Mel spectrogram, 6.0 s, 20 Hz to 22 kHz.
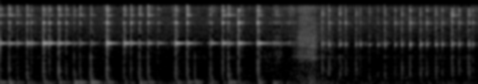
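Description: Fingernails of both hands tap rapidly and unevenly on a hollow white ceramic mug with a handle resting on a blanket, producing bright, short clicky ticks with a faint high ring near 2.7 kHz. Partway through, a brief soft hiss interrupts the taps before the quick tapping resumes.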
